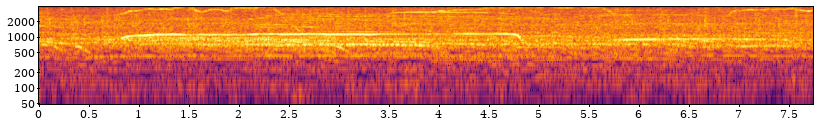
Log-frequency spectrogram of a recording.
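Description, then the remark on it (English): A big stadium crowd at a football game roars and cheers steadily for several seconds, urged to stand and cheer with the Vikings leading 36-8 in the third quarter; a dense wash of voices with occasional whistles and shouts rising above it, loud and sustained throughout. “I've heard the crowd louder,”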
